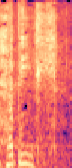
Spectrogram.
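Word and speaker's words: هبيل (הבל): كلمة باطل في العبري تنطق هبيل، هبيل باطل، باطل بخار زائل مؤقت، هباء خواء بلا معنى، كل دوت ماشي في كلمة هبيل، ماشي في كلمة باطل.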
